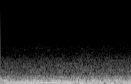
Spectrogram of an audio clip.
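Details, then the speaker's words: Proton Saga BLM driven on the road: a steady low drone under the road rumble that grows with speed, from a worn front wheel bearing whose grease has hardened and dried out. "Tapi yang merisaukan dia punya berdengung tu. Kalau bawa laju tu berdengung tu biasanya berdengung ni bearing tayar eh. Gris dia dah keras."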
